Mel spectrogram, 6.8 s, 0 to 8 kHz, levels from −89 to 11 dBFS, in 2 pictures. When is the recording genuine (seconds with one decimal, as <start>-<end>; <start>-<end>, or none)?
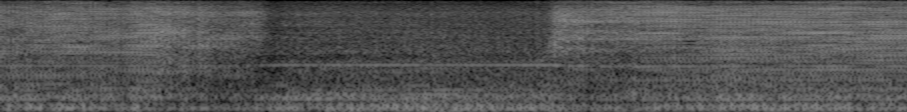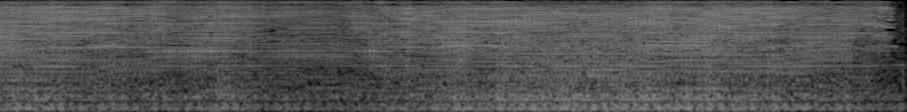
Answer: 0.0-0.6; 2.4-6.8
